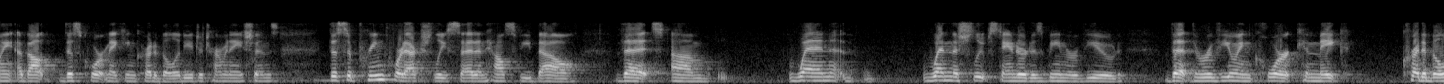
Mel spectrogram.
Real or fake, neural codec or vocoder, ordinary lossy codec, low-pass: real; none; Opus, 24 kbps; 7.2 kHz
